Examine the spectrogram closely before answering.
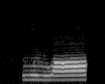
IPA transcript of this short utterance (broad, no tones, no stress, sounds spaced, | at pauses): l u ɭ w ɑ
